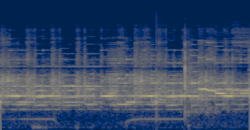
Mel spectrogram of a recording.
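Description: An incoming call sets off a telephone ringtone, a loud electronic melody of bright beeping tones in a repeating pattern that runs throughout, with no talking.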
